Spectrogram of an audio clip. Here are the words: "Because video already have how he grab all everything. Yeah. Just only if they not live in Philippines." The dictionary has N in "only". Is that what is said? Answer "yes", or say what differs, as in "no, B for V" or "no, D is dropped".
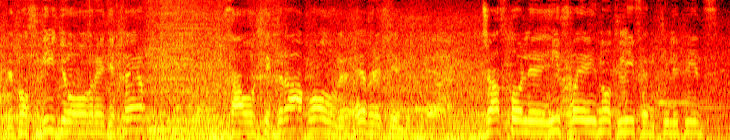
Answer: no, N is dropped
